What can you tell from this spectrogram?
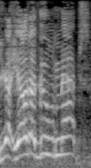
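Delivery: high, twangy Southern voice; mock southern accent. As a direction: play a Jersey local as a Southerner. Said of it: "everyone in South Jersey has a southern, southern accent".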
